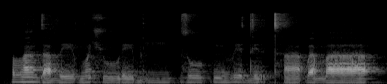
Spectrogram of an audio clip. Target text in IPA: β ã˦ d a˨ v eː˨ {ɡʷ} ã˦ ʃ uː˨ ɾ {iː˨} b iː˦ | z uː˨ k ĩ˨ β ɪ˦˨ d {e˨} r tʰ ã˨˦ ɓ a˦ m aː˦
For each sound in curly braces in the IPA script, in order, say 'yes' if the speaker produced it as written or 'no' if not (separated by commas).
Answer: yes, no, yes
